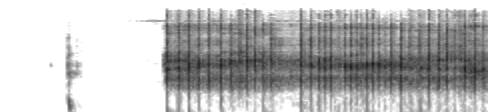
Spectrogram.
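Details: A dolphin's echolocation, used for navigating and finding prey: a dense, rapid train of sharp, buzzing clicks.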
